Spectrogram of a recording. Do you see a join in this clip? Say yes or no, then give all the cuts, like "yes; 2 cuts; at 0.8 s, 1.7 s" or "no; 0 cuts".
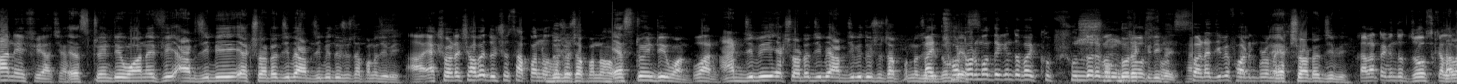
yes; 2 cuts; at 6.1 s, 11.9 s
